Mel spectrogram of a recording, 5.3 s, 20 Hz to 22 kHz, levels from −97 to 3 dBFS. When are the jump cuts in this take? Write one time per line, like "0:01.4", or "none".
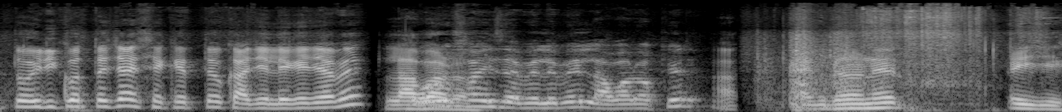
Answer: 0:01.9
0:03.3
